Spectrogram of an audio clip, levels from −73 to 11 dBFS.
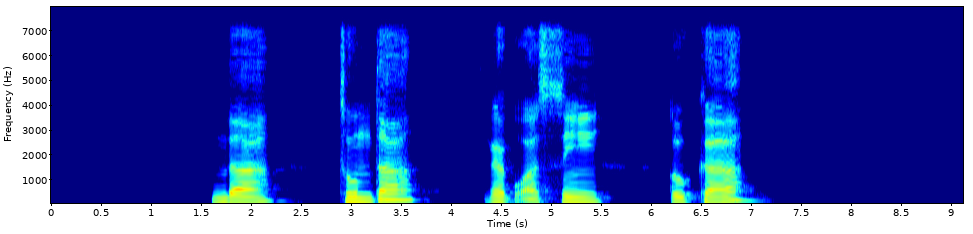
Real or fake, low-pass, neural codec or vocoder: fake; 7.2 kHz; codec, 16 kHz, 0.8 kbps, ZipCodec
